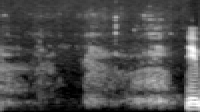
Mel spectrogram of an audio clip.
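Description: A man's voice pauses mid-lecture. Through the pause a faint breathy sound is heard, and speech starts again near the end.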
